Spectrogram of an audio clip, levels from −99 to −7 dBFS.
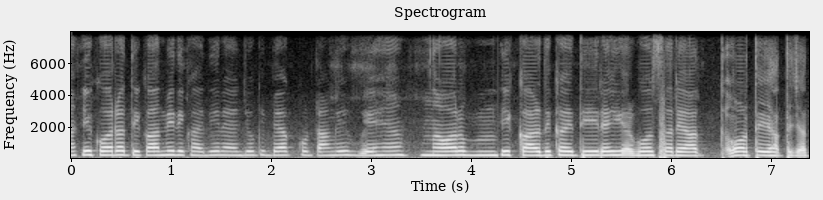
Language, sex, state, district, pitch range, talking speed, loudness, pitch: Hindi, female, Bihar, Jahanabad, 235-245 Hz, 245 wpm, -15 LUFS, 240 Hz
